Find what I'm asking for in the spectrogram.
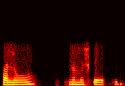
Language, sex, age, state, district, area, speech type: Punjabi, female, 30-45, Punjab, Pathankot, rural, conversation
